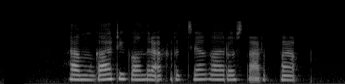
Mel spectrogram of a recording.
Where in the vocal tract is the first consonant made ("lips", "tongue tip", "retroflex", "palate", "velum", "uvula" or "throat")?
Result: throat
